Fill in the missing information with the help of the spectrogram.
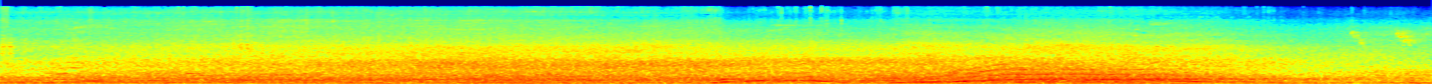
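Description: Road traffic on a city street: passing cars, the noise swelling through the middle and fading toward the end. One engine's pitch rises and falls a few times past the middle.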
